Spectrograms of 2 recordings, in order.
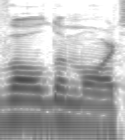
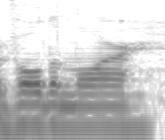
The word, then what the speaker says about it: Voldemort: As I know who Voldemort is, or Voldemort, depending on who you are. Like different people don't pronounce the T.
